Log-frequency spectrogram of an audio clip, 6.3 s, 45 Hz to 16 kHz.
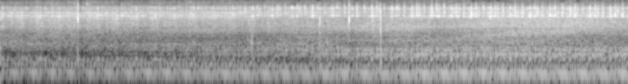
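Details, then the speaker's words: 1964 Studebaker Daytona V8 just restarted after 25 years, timing slightly late, single exhaust with old Thrush muffler, light smoke from Marvel Mystery Oil in cylinders: even idle loping two to three beats a second, no misses. "Sounds pretty good. It's only a single exhaust, has a old thrush muffler on it, so hopefully that'll clear up."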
